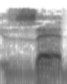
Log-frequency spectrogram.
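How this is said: The letter is said as zed. This is the British way. "In British English, they say Z"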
